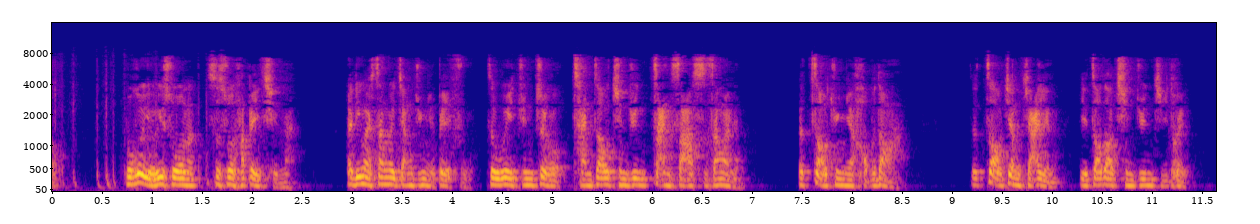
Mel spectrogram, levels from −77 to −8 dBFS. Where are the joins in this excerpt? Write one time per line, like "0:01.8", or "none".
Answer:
0:04.3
